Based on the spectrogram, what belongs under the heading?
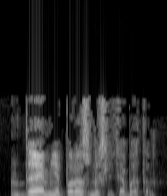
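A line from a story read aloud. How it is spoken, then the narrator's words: Grumbled. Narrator (Russian): буркнул Вейл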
